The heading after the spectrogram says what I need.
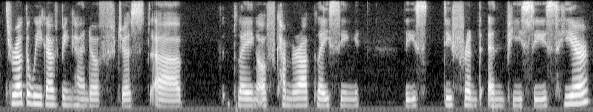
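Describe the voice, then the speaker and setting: A woman's voice: medium pitch, fairly bright tone, dry recording. A woman from Finland hosting a casual Let's Play, talking in a chatty, informal way. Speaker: gaming channel host.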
